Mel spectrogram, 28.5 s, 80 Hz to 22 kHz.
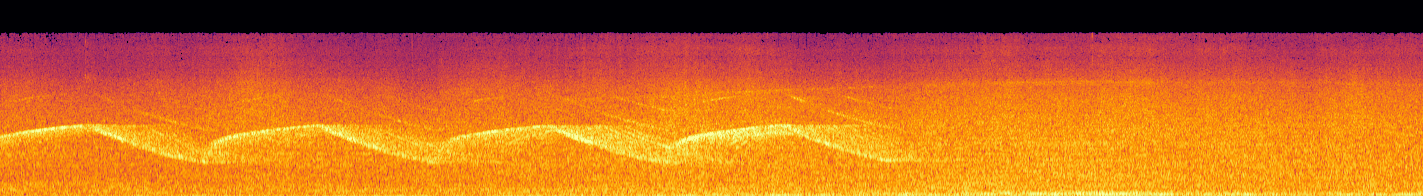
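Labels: A loud siren echoes nearby. 0.0 - 18.0
Background noise. 0.0 - 18.0
People are speaking in the distance indistinctly. 16.1 - 28.5
An engine is running nearby. 20.0 - 24.9

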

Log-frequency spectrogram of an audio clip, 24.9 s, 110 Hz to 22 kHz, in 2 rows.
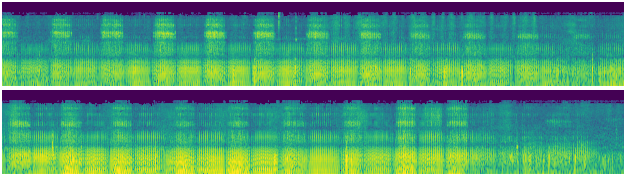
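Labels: A cat softly meows and then purrs gently, adding warmth and intimacy to the quiet surroundings. 0.0 - 24.9

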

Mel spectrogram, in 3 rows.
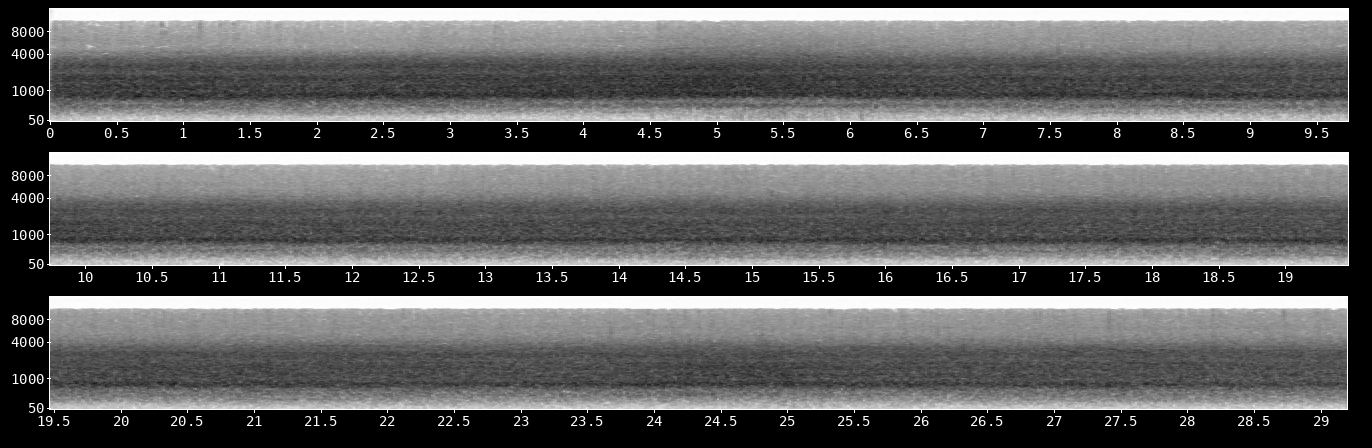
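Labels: A large crowd cheers and shouts loudly in a stadium, with announcements barely audible over the noise. 0.0 - 29.2

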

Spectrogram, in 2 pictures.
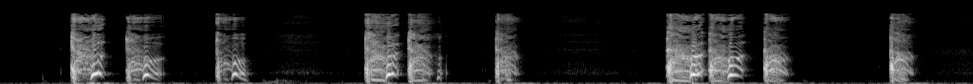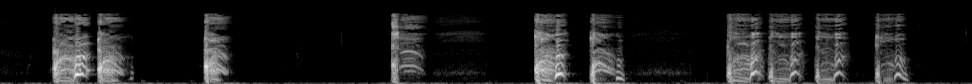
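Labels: Loud, repeated dry coughs. 0.6 - 2.6
Repeated loud deep human coughs. 3.6 - 5.4
Repeated deep human coughs. 6.5 - 8.0
A person coughs loudly once. 8.9 - 9.2
Repeated deep human coughs. 10.2 - 11.1
A person coughs loudly once. 11.7 - 12.1
A single wheezy cough. 13.5 - 14.0
Loud, repeated dry coughs. 15.0 - 16.1
Repeated deep human coughs. 16.9 - 18.9

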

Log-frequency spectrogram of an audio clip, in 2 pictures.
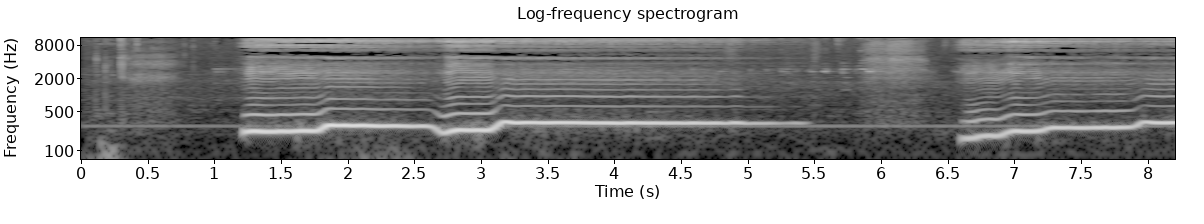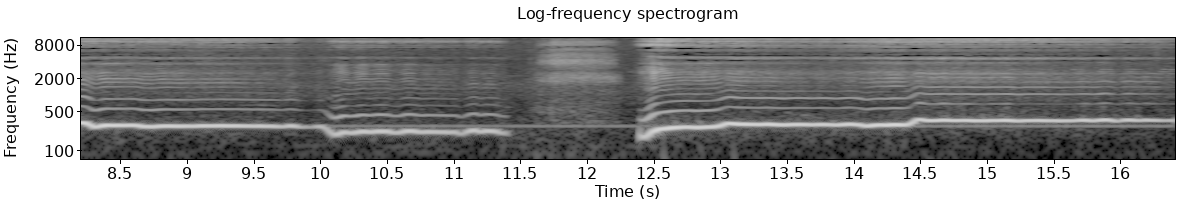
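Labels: A woman inhales loudly. 0.0 - 0.8
A woman is loudly and rhythmically humming indoors. 1.2 - 5.5
A woman inhales loudly. 5.8 - 6.4
A woman is loudly and rhythmically humming indoors. 6.6 - 11.5
A woman inhales loudly. 11.5 - 12.3
A woman is loudly and rhythmically humming indoors. 12.4 - 16.4

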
